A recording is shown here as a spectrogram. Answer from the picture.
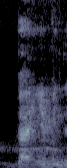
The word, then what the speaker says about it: Benjamin: Şimdi e, bu Benjamin dedi seçkin. Büyük ihtimal telaffuz öyledir. Ben Benjamin diye telaffuz ediyorum.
